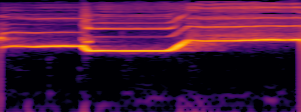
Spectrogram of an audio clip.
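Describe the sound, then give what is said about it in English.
A slide whistle blown loud in one continuous tone, dipping sharply in pitch, holding, then gliding back up and sustaining to the end. “Slide whistle on the morning! Good slide whistle to you!”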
